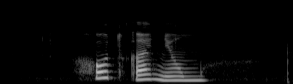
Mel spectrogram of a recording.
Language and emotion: Russian, neutral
